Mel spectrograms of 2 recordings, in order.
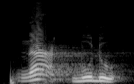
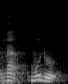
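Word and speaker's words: نعبد: Wala ana harusnya wala ana harusnya na budu bukan na budu tapi itu butuh proses pelan-pelan.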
